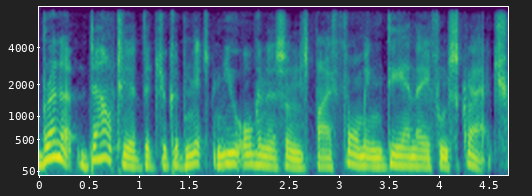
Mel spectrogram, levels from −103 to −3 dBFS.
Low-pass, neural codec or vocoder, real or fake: 7.2 kHz; codec, 16 kHz, 2 kbps, FreqCodec, larger model; fake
